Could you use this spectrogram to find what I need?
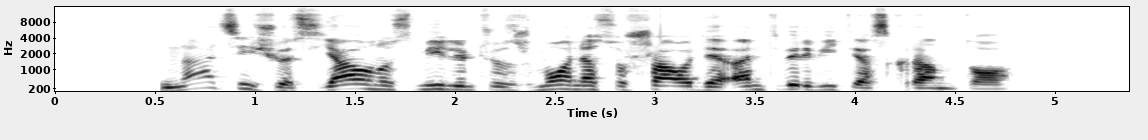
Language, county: Lithuanian, Vilnius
